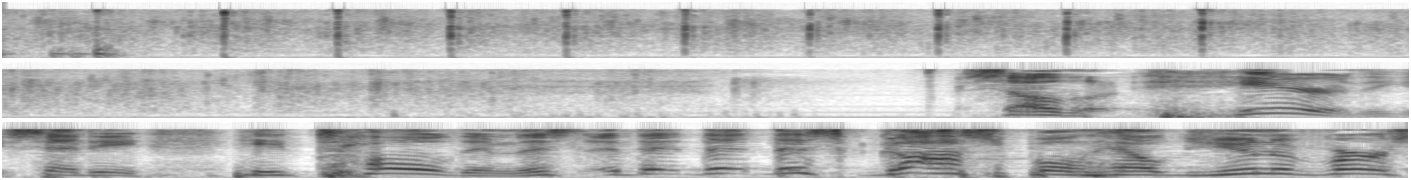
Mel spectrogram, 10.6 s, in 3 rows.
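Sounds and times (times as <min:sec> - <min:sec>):
audience clapping hands: 0:00.0 - 0:05.5
speech: 0:06.0 - 0:10.5.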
